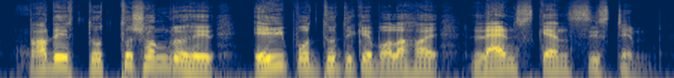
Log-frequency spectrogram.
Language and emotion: Bengali, neutral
